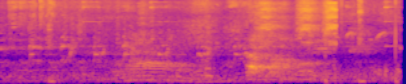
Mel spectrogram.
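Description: Bronze turkey giving rough, warbling calls, with a louder burst midway and a shorter one after, over steady farmyard background noise.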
